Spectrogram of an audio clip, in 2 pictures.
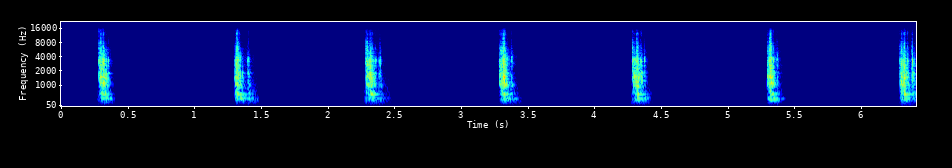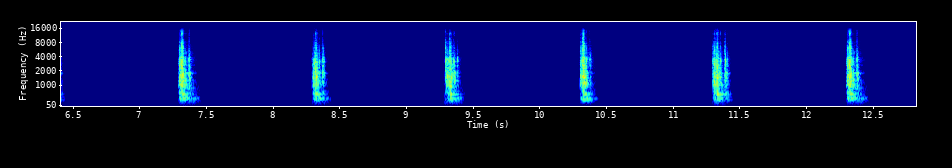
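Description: A clock ticking once a second, each tick short and sharp, with dead silence between ticks.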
